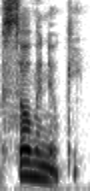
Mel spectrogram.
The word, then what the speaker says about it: somenuki: And most of them, not all of them, but most of them are customized yukata called a samanuki or a somanuki. I'm actually not sure how to say that. Okay. – How do you spell it? – S-O-M-E-N-U-K-I. – Oh, somanuki. – Yeah.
